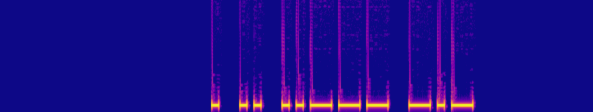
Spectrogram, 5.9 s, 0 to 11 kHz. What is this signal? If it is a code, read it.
Morse code, heard as a keyed tone, about 17 wpm, 700 Hz. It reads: EI2K
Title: DXCC-100 Call Signs - 4 Characters - Repeated 3x - 17wpm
